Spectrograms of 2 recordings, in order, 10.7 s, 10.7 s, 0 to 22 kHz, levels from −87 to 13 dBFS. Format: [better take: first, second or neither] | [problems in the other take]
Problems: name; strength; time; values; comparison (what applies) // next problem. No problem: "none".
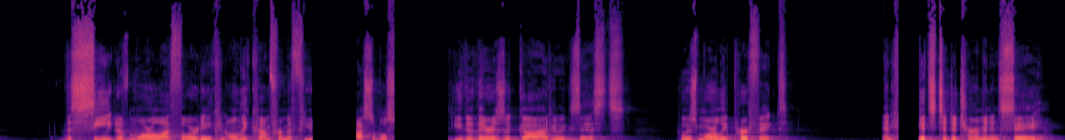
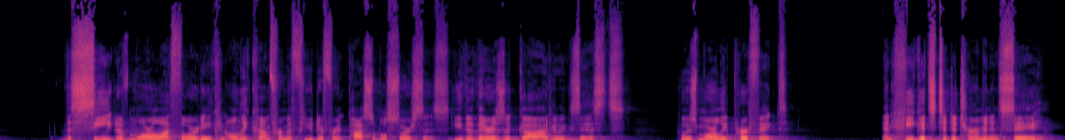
second | audio cutting out; at 3 s, at 4 s for 0.5 s and at 9 s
